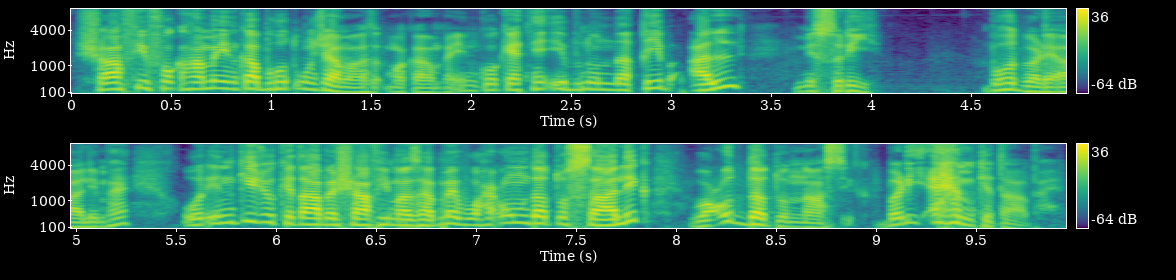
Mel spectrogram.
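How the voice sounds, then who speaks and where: A man from Kashmir teaching a class, reading out a text slowly and explaining it line by line, often checking that his students follow. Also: fairly high pitch, sing-song, sharp tone, dry recording, clean studio sound. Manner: explains slowly, reads Arabic text then glosses it, checks understanding with the class; quotes lines slowly and deliberately. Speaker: instructor. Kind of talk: classroom lecture on a religious text.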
